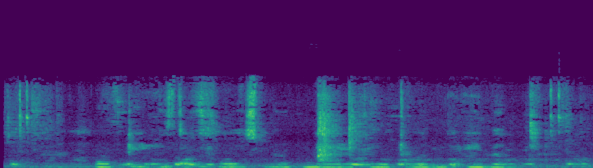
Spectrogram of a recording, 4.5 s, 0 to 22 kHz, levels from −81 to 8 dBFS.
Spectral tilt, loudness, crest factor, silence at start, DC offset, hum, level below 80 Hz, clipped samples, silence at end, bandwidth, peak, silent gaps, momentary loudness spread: -3.5 dB/octave; -20 LUFS; 22 dB; 0.05 s; under 0.1%; none; -54 dBFS; under 0.1%; 0 s; 12.5 kHz; 0 dBFS; none; 9 LU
